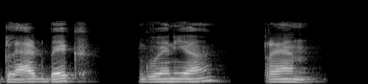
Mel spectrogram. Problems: none marked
